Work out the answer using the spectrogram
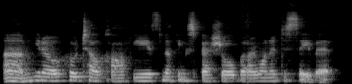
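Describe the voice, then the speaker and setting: A young adult woman vlogger chatting in a relaxed, enthusiastic way as she walks through her journal. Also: low voice, brisk. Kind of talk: casual vlog narration.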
